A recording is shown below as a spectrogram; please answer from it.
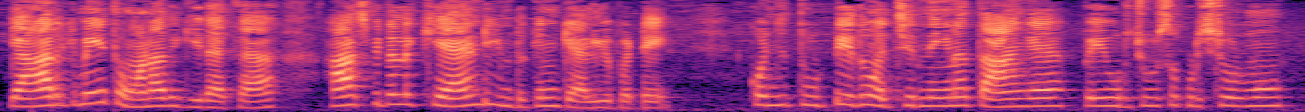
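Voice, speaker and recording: A woman's voice: medium pitch, racing, a little mellow, close to an everyday voice. A woman voicing a cheeky young village woman with a Kanyakumari Tamil accent, who keeps complaining and teasing. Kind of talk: cartoon voice acting.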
